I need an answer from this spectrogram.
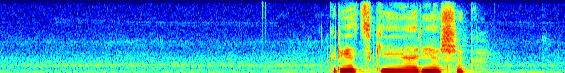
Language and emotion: Russian, neutral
